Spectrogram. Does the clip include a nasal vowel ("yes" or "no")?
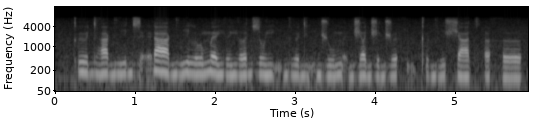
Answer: no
